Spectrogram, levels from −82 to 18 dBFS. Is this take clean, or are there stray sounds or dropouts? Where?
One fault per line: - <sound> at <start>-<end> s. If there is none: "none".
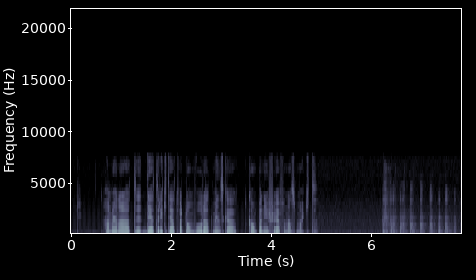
- laugh at 6.2-7.8 s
